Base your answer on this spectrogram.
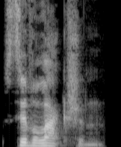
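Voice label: "civil action", British English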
